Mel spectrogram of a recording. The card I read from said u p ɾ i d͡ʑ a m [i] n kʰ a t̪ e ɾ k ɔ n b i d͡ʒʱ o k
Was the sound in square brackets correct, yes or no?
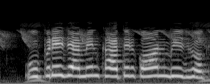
yes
